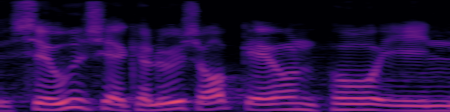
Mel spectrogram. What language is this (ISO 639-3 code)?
dan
